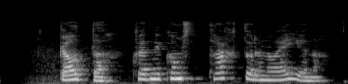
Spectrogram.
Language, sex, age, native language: Icelandic, female, 30-39, Icelandic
